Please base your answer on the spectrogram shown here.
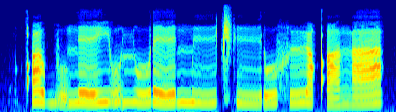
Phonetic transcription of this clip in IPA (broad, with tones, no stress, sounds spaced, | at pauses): qʼ u˨˩ b ṵ˨˩ ŋ eː˧˩˧ j ṵ˧˥˧ ʎ u˧˩˧ ɾ eː˧˩˧ ŋ͡m iː˧˩˧ t͡ʃʼ iː˨˩ ɾ u˨˦ x ʉː˧˥˧ qʼ ɐ˧˩˧ ŋ a˨˦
